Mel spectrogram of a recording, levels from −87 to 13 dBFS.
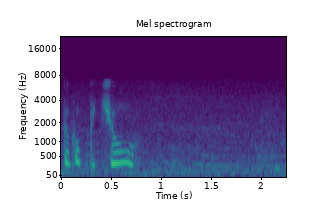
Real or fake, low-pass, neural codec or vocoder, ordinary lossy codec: real; 7.2 kHz; none; none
